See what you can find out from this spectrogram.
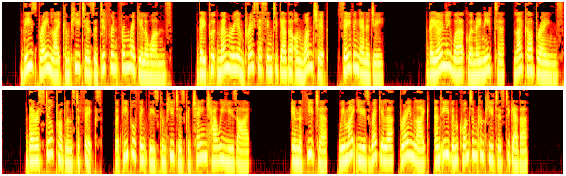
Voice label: English Newsroom Beginner FAST Reading; Brain like Computers Faster Energy saving Future for AI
